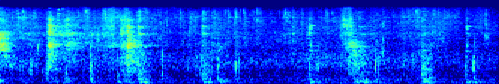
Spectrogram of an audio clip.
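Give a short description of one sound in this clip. Footsteps clank on metal grating.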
